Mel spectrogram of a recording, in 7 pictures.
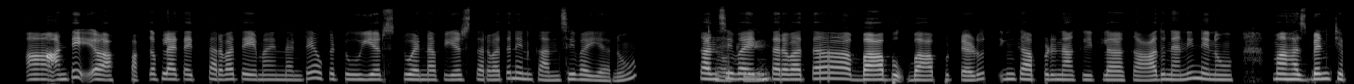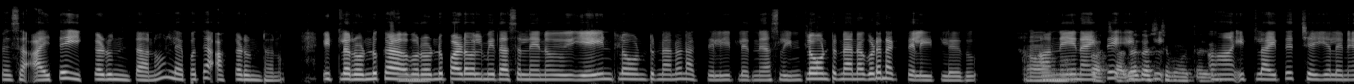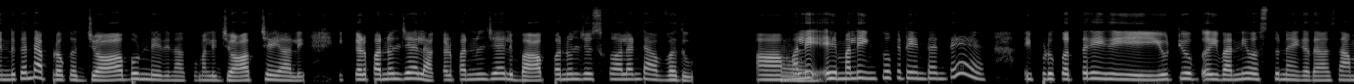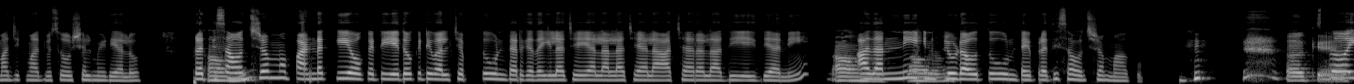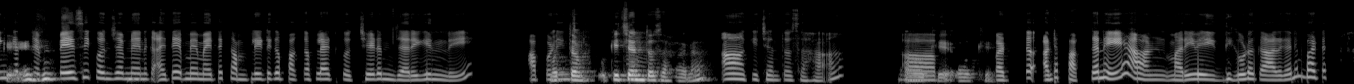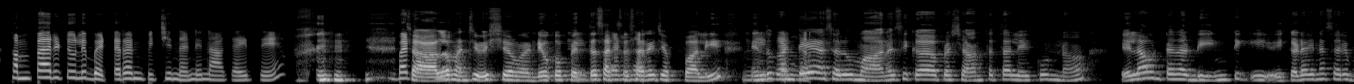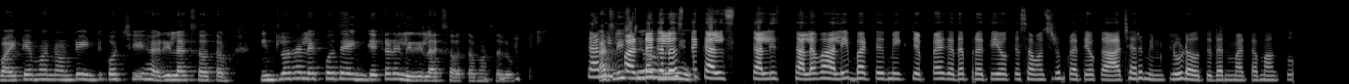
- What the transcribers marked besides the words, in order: in English: "టూ ఇయర్స్, టూ అండ్ ఆఫ్ ఇయర్స్"; in English: "హస్బెండ్‌కి"; in English: "జాబ్"; in English: "యూట్యూబ్"; in English: "సోషల్ మీడియాలో"; tapping; other background noise; giggle; in English: "సో"; chuckle; in English: "కంప్లీట్‌గా"; in English: "కిచెన్‌తో"; in English: "కిచెన్‌తో"; in English: "అండ్"; in English: "బట్ కంపేరిటివ్లీ"; laugh; in English: "బట్"; chuckle
- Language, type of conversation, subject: Telugu, podcast, మీ కుటుంబంలో ప్రతి రోజు జరిగే ఆచారాలు ఏమిటి?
